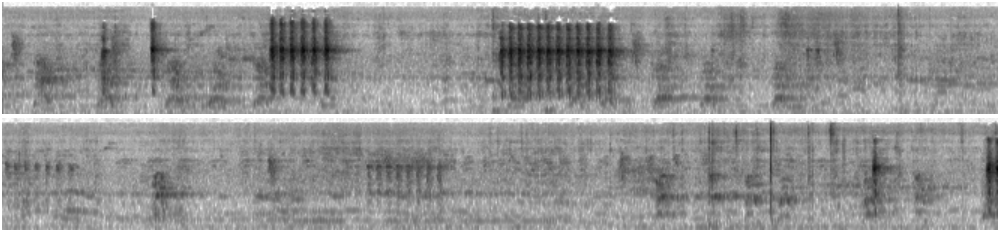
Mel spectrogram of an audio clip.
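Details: Two frogs, a person noting how noisy they are, give short buzzy pulsed bursts, one brief and one longer about a second long, between scattered quieter croaks and clicks, with a person talking and moving nearby.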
